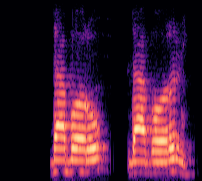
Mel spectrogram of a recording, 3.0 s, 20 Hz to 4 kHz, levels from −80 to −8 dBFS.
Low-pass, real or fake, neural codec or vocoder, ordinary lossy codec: 3.6 kHz; real; none; Opus, 32 kbps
